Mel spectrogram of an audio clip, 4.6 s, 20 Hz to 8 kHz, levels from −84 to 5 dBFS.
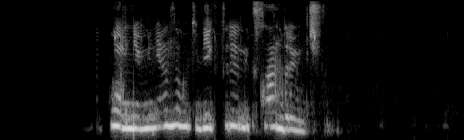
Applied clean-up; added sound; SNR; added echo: neural mask model DeepFilterNet 3.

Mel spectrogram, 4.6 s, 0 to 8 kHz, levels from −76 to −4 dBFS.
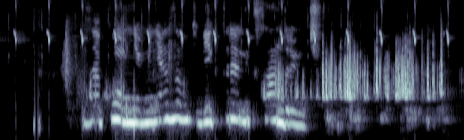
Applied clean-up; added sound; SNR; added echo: classical method log-MMSE.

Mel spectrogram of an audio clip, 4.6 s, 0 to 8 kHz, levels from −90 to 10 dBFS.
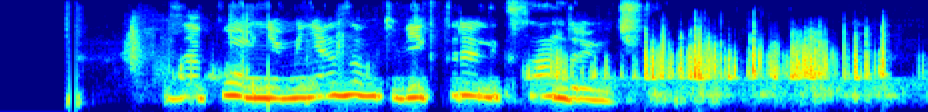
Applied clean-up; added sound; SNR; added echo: none; none; none; none.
